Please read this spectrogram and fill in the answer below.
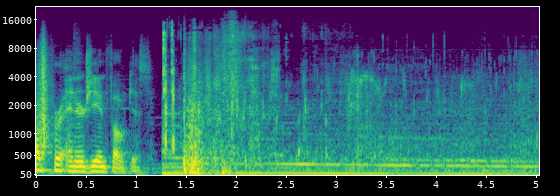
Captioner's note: head gurgling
